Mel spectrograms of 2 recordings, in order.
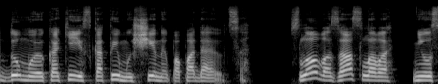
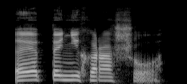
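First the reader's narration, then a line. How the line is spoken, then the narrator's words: Priest's deep bass. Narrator (Russian): пробасил поп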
